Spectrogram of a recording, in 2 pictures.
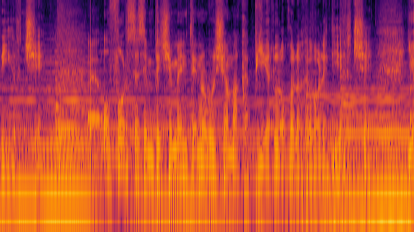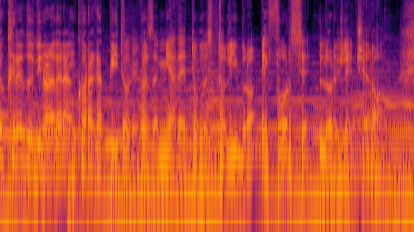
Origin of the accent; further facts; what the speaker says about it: Piedmont, Italy; Nel mio caso poi a maggior ragione te lo danno da leggere, perché vengo dal Piemonte e l'autore di questo libro veniva dal Piemonte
